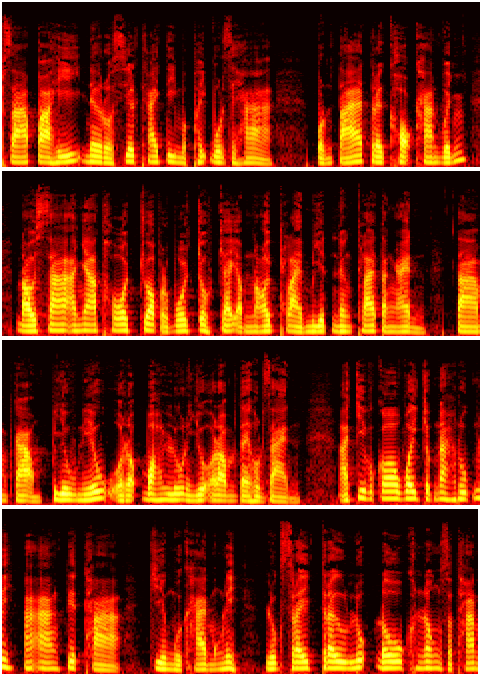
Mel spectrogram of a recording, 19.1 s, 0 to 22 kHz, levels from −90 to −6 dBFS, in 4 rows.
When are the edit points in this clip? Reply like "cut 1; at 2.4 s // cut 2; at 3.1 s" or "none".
cut 1; at 8.0 s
